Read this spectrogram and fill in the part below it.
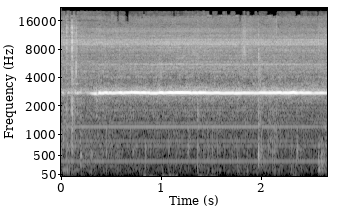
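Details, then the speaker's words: RETROL SE-02 horizontal mill model steam engine with generator, alcohol-fired boiler heating up: a thin, steady high whistle sounds untouched while water drips from the condensate valves, meaning the whistle valve is leaking steam. "now that's wasting steam you know I don't see much here yet"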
